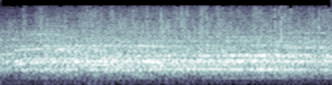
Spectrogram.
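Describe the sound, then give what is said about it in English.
A loud, steady crowd roar from a sports event, a dense wash of cheering voices that holds at a constant level without pauses or distinct words. “The roar of the crowd, the adoring fans, the superhuman physical feats.”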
